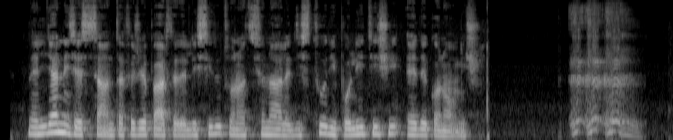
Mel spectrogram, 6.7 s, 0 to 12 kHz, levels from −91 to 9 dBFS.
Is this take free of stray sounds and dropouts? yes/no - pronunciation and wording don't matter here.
no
